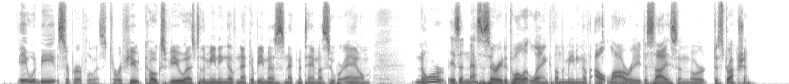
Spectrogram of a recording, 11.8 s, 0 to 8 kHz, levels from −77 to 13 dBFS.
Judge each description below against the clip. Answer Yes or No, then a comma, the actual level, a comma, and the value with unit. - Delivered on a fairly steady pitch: No, average, 4.1 semitones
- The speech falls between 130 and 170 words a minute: No, average, 180 wpm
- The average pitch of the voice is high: No, very low, 90 Hz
